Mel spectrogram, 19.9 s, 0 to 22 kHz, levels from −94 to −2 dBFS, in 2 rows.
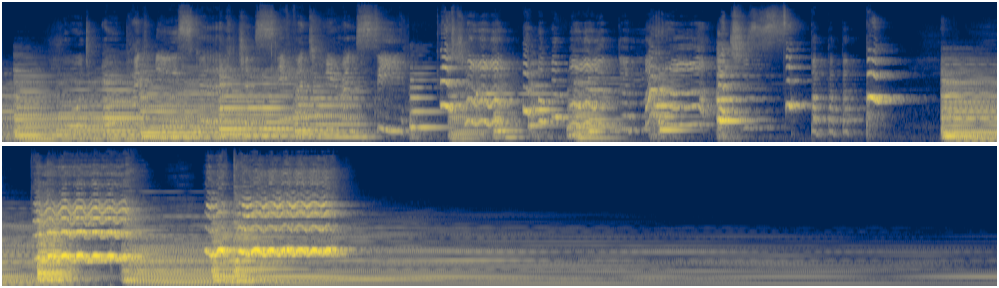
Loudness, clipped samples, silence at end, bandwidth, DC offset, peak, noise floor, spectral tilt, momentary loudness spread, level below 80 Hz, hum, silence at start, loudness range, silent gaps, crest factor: -16 LUFS; under 0.1%; 4.4 s; 15.5 kHz; under 0.1%; 0 dBFS; -50 dBFS; -5 dB/octave; 25 LU; -64 dBFS; none; 0 s; 13 LU; none; 18 dB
